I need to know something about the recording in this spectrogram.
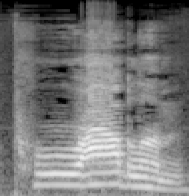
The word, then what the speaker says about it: problem: have a solid partnership problem this has a strong R and then in the second syllable there's a strong L problem they no longer have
